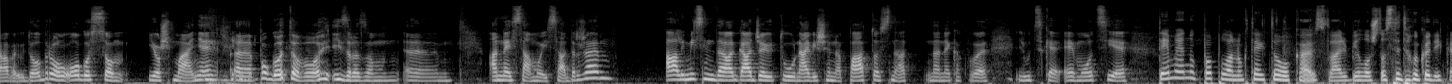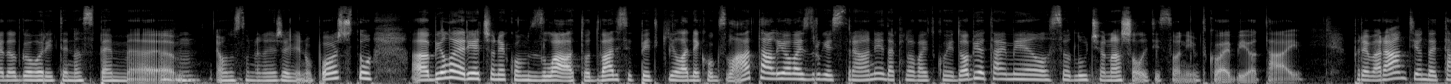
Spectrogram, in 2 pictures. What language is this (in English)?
Croatian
